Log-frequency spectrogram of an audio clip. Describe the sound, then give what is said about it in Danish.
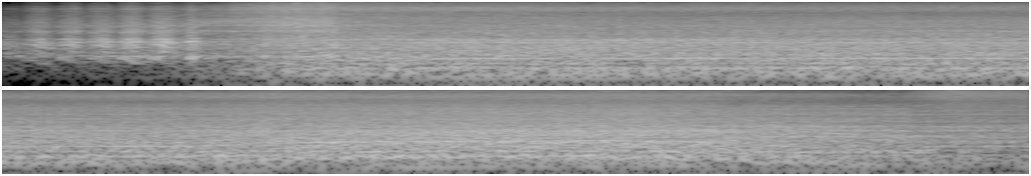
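A heavy diesel tractor engine in a farm machine shed at Vejgården cranks over and catches within the first second or two, then settles into a loud, steady idle that rumbles on until the end. “vi er gået ned i maskinhuset og skal kigge på nogle af vores traktorer.”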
